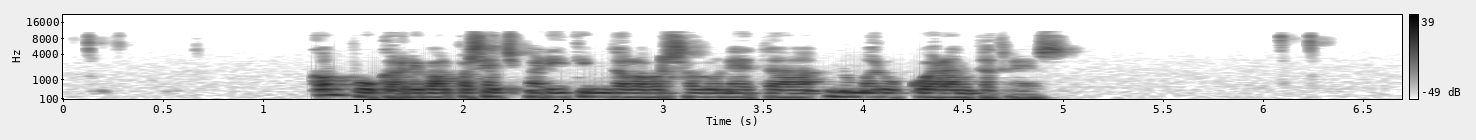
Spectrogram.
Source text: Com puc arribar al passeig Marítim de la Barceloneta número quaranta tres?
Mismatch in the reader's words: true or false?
false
